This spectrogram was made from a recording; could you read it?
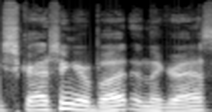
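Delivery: plain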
